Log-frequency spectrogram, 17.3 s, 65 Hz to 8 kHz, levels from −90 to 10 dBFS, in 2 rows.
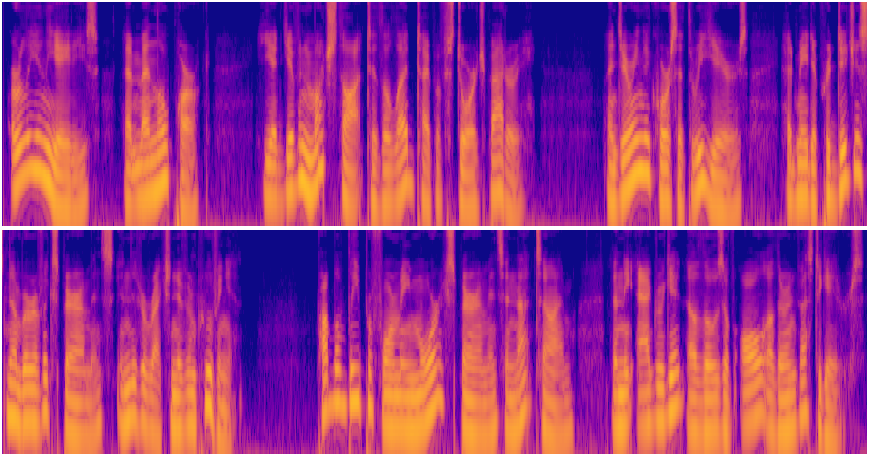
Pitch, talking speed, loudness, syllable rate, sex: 130 Hz, 190 wpm, -16 LUFS, 6.4 syllables/s, male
